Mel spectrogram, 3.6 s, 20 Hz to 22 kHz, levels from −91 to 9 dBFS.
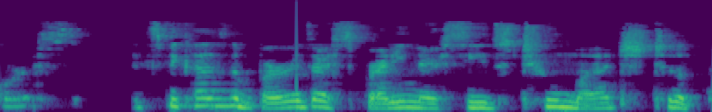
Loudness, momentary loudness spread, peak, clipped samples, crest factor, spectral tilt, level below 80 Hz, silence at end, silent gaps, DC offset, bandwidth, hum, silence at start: -22 LUFS; 19 LU; -8 dBFS; under 0.1%; 14 dB; -5.5 dB/octave; -56 dBFS; 0.1 s; 0.50-0.66 s; under 0.1%; 9.6 kHz; none; 0 s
